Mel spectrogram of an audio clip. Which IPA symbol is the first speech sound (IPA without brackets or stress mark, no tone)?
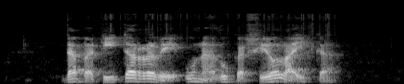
d̪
